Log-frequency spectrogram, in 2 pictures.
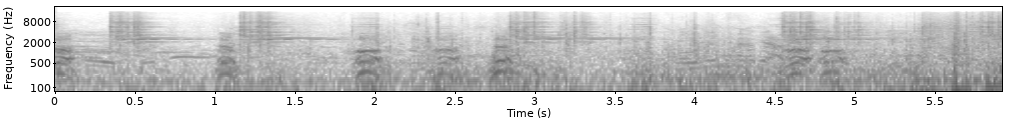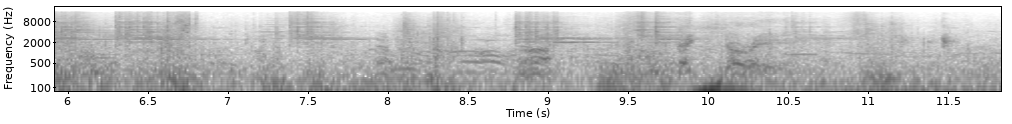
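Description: Swords clash and clang in quick, sharp strikes.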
